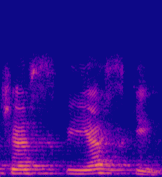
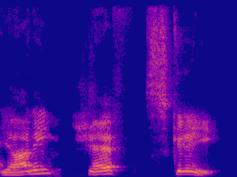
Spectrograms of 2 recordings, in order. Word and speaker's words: Janiszewski: So it's Janiszewski, is that right? Gee, good attempt. Phonetically, it's Yanni. Yanni? Chef. Yeah, Yanni, chef, ski.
